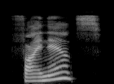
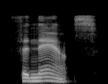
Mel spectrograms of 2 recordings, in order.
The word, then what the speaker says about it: finance: Did the word start out like fine and have the stress on the first syllable, finance? Or did it begin like fin and have the stress on the second, finance?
